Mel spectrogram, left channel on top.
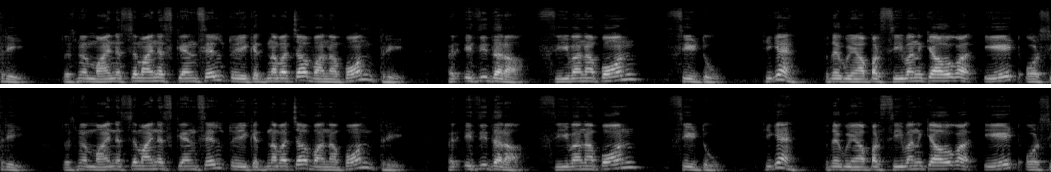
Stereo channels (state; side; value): quieter; right; 4.2 dB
